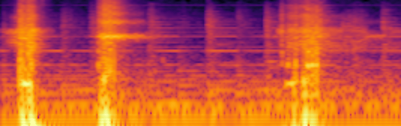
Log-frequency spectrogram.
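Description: Three short rustles close to a headset microphone as the wearer moves, over a steady low electrical hum.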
